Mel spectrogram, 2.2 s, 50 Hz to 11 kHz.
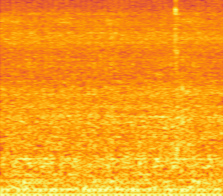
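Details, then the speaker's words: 1992 Geo Metro XFi, retrofitted with AC from a 1995 Metro plus a new compressor, condenser and dryer, holds a smooth, even low idle with no vibration while the compressor runs, controlled by a new AC delay board that raises idle first. "i'm not shaking all over the place from vibration the car is idling smooth with or without air conditioning"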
